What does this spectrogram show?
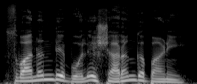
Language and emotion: Marathi, neutral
